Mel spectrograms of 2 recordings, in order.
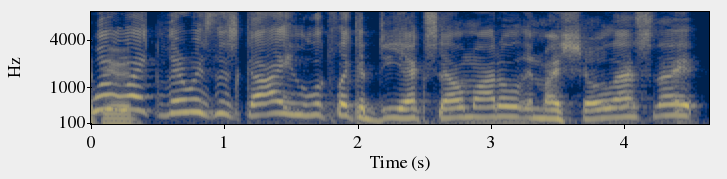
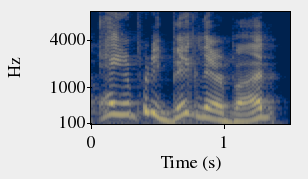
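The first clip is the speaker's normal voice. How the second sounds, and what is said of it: Put-on Canadian accent. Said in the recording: “You just pick up like a weird accent. I've been doing it in Canada. ... What is the Canadian version of that?”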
